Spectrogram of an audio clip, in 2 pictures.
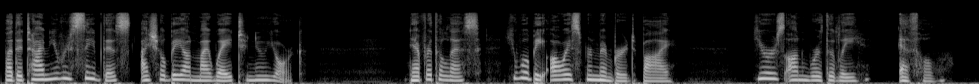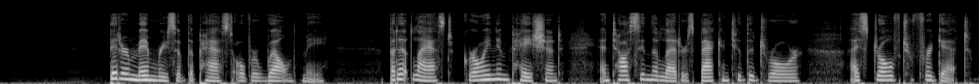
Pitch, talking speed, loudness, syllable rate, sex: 190 Hz, 150 wpm, -20 LUFS, 5.4 syllables/s, female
